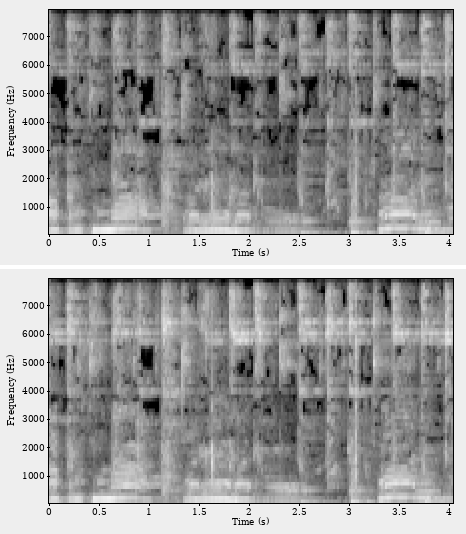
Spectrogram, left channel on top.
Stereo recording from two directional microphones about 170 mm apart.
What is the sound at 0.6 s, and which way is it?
Music, 25° left (ahead or behind).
